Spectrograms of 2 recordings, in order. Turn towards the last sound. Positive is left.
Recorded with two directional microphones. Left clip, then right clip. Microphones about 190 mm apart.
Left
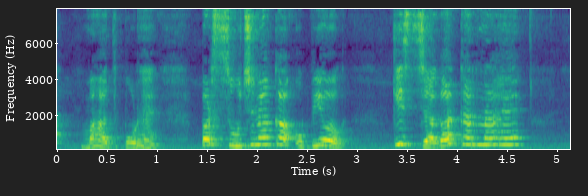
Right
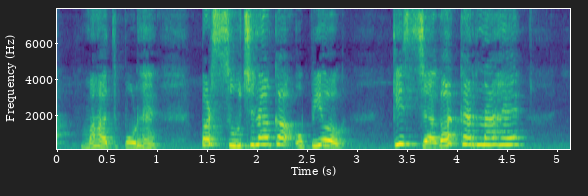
turn(degrees=-40)  # may be behind; listen again after turning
